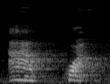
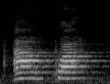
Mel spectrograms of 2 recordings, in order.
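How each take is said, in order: First: Both syllables are on a low tone. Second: Both syllables are on a high tone. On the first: It means bed. "Now look at the lo, lo" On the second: It means cry. "Hi, hi"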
